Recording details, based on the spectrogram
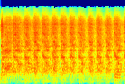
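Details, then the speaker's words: Dodge Daytona IROC after an engine swap: steady starter cranking at about four pulses a second that never fires, because the Hall effect crank pickup sensor was left unplugged, so there is no spark. "try it already you might want to hook up the hall effect pickup sensors always something"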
